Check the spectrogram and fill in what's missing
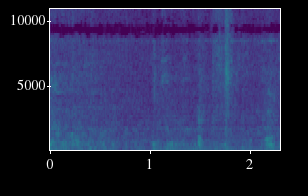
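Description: A train rolls steadily on its rails, giving a continuous rumble from inside the carriage with faint rhythmic clacks and a low, steady hum.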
